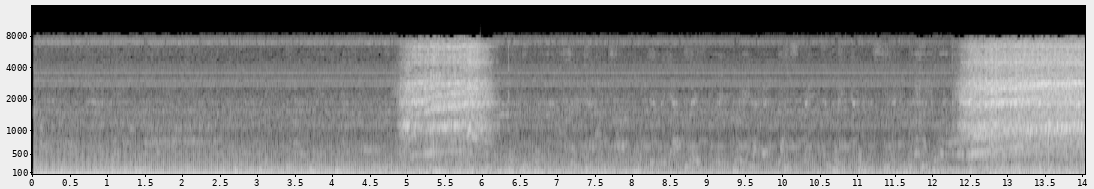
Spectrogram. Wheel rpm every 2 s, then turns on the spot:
0, 0, 60, 10, 0, 0, 110.
none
